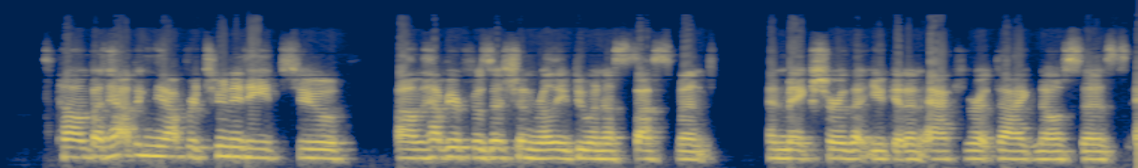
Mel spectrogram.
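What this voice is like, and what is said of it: Voice going hoarse. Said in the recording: “losing my voice a little bit”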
